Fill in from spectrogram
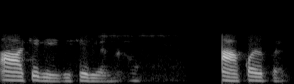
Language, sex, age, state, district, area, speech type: Malayalam, female, 30-45, Kerala, Alappuzha, rural, conversation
